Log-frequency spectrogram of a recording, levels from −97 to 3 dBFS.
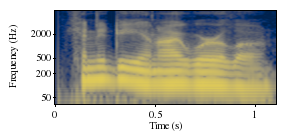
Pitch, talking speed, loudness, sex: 115 Hz, 270 wpm, -14 LUFS, male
